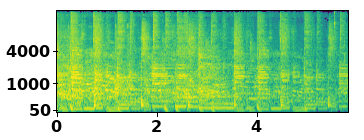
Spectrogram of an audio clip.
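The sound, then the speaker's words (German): Busy funfair ambience: a steady wash of crowd murmur and machinery with a looping, organ-like melody running through it, fairly loud and continuous for the whole stretch. “Ja, man hört im Hintergrund ein paar Geräusche. Es ist hier ein bisschen lauter.”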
